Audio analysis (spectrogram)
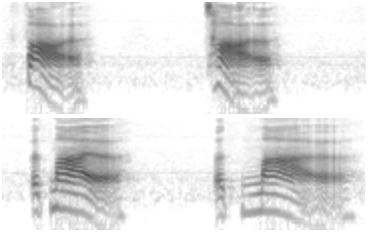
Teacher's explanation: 这是三元音，但是英语的这种三元音呢，它中间的这一个音都会被调掉，可以调掉。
